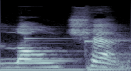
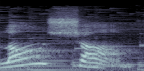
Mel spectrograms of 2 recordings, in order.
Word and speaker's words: Longchamp: 不是 Longchamp 哦，是 Longchamp， Longchamp， C H 这里是发 sh 的音， Longchamp。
